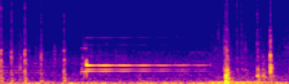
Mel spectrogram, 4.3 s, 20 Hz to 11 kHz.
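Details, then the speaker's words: 2010 BMW 535i GT that won't start, on a hot day near 90°F: steady air suspension pump whine then a low hum as it tries to raise the sagging rear. The pump runs briefly, then stops as it nearly overheats. "the air pump is going to run for a little bit then it's going to stop because it almost overheats"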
